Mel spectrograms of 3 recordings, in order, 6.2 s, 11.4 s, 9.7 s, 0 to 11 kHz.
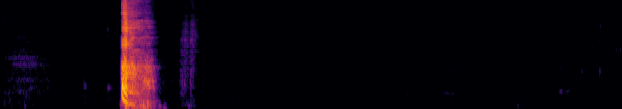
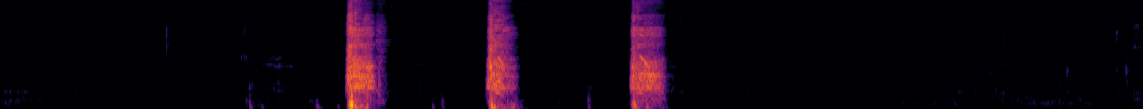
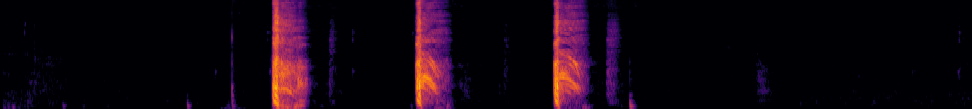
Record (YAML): cough_length: 6.2 s
cough_amplitude: 28713
cough_signal_mean_std_ratio: 0.11
exhalation_length: 11.4 s
exhalation_amplitude: 14974
exhalation_signal_mean_std_ratio: 0.16
three_cough_length: 9.7 s
three_cough_amplitude: 29136
three_cough_signal_mean_std_ratio: 0.16
survey_phase: beta (2021-08-13 to 2022-03-07)
age: 65+
gender: Male
wearing_mask: 'No'
symptom_none: true
smoker_status: Never smoked
respiratory_condition_asthma: false
respiratory_condition_other: false
recruitment_source: REACT
submission_delay: 2 days
covid_test_result: Negative
covid_test_method: RT-qPCR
